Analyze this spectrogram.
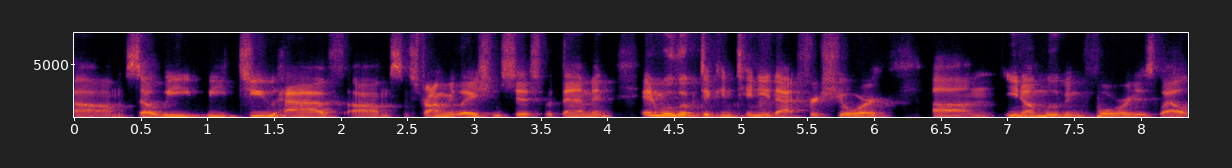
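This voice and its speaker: A plain, everyday voice, this man's is fairly low in pitch, with fairly even intonation at a moderate pace. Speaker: HR director. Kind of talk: Q&A on a video call.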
